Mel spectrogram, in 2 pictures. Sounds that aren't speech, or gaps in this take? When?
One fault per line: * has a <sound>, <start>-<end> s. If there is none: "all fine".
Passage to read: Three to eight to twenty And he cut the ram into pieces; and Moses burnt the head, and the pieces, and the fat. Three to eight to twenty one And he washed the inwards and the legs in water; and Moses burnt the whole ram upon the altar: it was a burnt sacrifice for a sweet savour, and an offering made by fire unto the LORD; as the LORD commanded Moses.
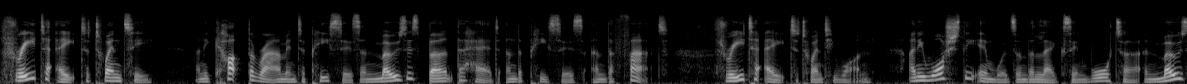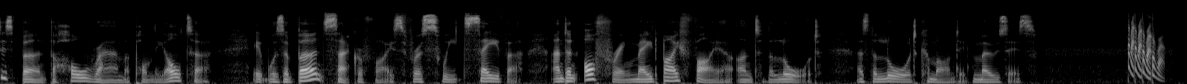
* has a chirp, 23.1-23.6 s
